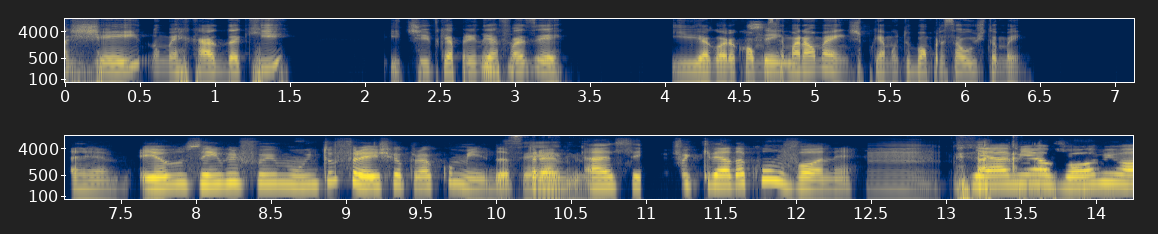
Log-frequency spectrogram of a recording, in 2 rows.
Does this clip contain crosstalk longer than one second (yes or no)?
no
